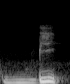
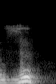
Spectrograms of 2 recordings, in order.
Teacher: La B es labial, cerramos los labios. B. La VU es dental. VU es los dientes contra el labio inferior.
